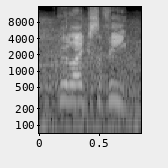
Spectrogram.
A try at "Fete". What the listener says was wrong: Fate, yep. Everybody says feet. I'm like, it's fate, but it's all right. Fate. Yep, like an A.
